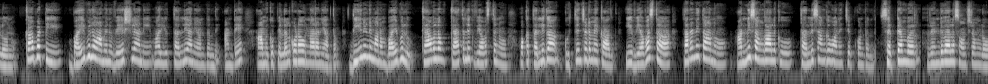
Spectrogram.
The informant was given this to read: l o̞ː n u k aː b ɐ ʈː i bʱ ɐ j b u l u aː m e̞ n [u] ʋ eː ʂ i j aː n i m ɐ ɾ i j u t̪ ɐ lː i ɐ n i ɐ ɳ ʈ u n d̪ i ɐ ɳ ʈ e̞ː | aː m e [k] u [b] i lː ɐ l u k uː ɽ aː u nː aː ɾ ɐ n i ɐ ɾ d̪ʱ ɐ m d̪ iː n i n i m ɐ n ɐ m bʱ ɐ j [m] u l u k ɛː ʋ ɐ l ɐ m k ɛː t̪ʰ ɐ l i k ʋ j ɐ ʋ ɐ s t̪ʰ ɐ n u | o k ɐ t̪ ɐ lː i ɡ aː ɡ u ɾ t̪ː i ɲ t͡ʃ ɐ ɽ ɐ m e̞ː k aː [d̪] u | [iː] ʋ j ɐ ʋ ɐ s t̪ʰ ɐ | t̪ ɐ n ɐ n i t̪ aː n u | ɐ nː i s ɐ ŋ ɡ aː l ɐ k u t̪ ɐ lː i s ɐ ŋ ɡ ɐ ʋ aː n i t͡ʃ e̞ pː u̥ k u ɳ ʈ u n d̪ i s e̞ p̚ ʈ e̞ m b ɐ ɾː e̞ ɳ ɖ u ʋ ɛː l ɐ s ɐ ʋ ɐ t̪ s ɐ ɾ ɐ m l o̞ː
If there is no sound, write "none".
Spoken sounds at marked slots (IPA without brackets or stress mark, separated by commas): u, k, p, b, d̪, iː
